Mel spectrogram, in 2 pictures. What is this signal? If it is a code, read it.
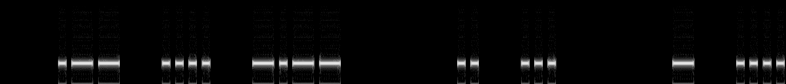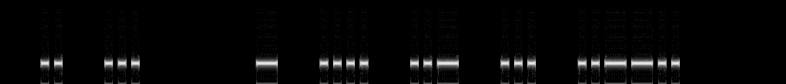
Morse code, heard as a keyed tone, about 18 wpm, spaced as for 12 wpm, 1000 Hz. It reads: WHY IS THIS THUS?
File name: qotdfiles / 12wpm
